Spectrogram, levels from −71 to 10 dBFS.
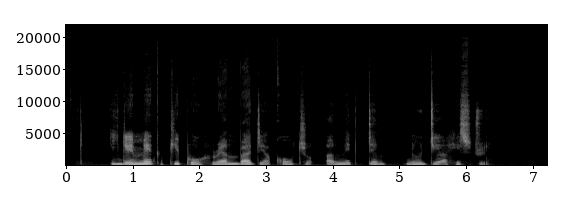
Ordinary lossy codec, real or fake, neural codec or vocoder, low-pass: Opus, 64 kbps; fake; codec, 44.1 kHz, 2.6 kbps, DAC; 19.8 kHz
